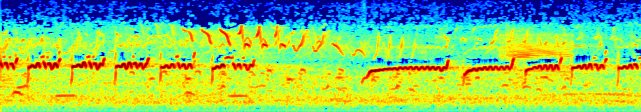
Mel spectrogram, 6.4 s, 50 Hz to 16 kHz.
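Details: Bubbling song of displaying male Eurasian curlews, recorded by Tindale Tarn at Geltsdale in late April 2021: quick run of short hooked rising whistles, then longer upslurred notes, while small birds twitter higher up.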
